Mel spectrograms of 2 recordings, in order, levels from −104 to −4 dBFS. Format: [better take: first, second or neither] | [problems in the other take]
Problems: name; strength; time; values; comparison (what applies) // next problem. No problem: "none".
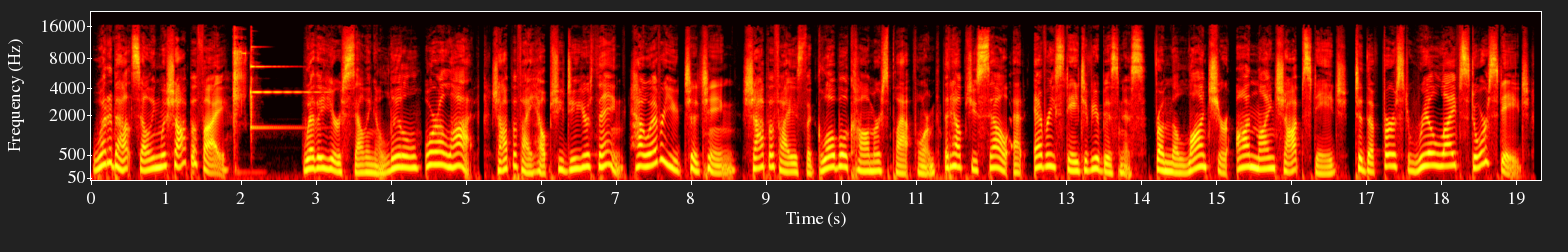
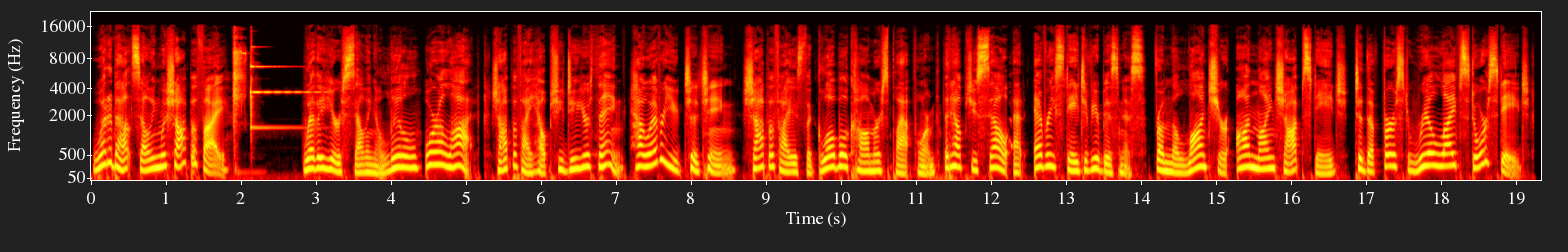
neither | none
